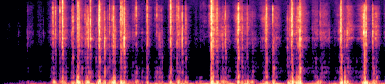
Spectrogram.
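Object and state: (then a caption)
Plastic cap of an aerosol spray can. Fingertips and nails tap and scratch the white hollow plastic cap of a Lysol disinfectant spray can with a metal body, twisting the cap in the hand. After a brief quiet start, a fast, dense run of short hollow taps begins, with low thumpy knocks and crisp, bright scratchy clicks that die away almost instantly.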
